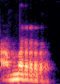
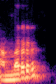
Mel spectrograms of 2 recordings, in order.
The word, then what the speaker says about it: Amr: sanad pada silsilah perawi Jadi kalau tulisan Ain mim itu bacanya Amr Kalau tidak ada bahunya itu bacanya Umar jadi ini bacanya Amer jawabannya nggak dibaca seperti Ammar beda sebenarnya begini kalau Umar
